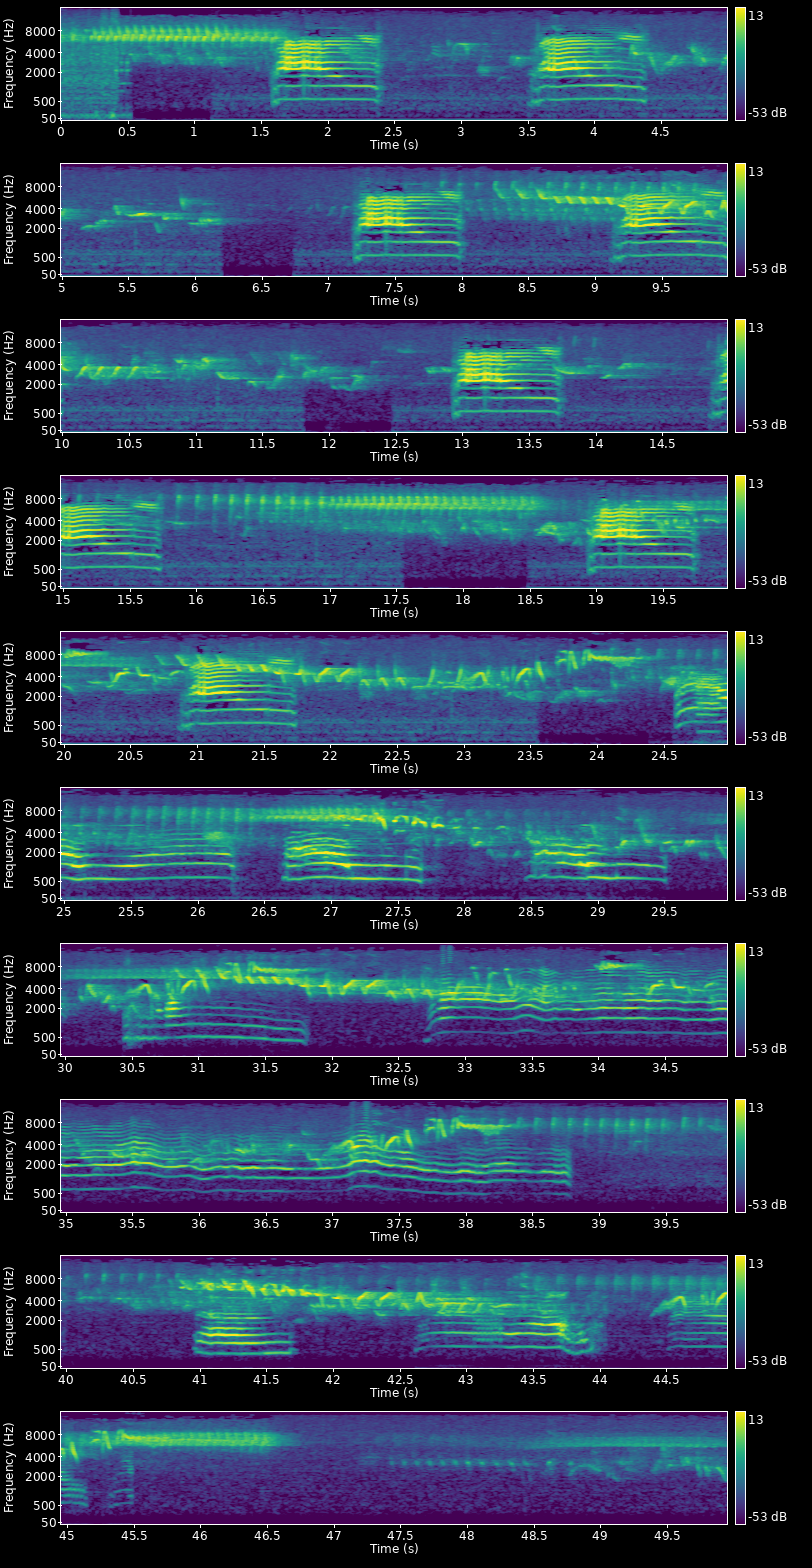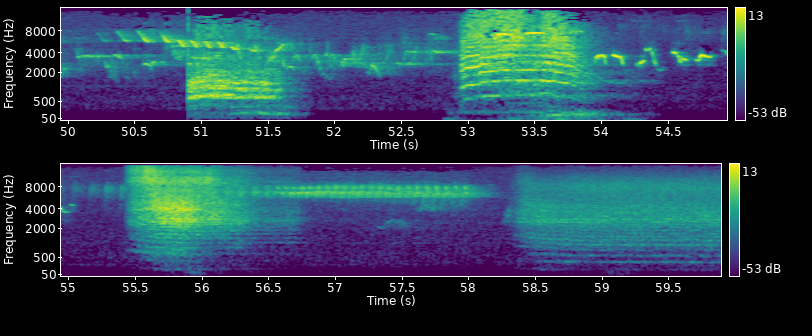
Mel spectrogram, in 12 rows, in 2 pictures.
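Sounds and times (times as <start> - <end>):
cat meowing: 1.6 - 2.4, 3.5 - 4.4, 7.2 - 8.1, 9.1 - 10.1, 12.9 - 13.8, 14.8 - 15.8, 18.9 - 19.8, 20.9 - 21.8, 24.6 - 27.8, 28.4 - 29.6, 30.5 - 31.8, 32.7 - 38.8, 41.0 - 41.7, 42.6 - 45.5, 52.8 - 54.4.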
